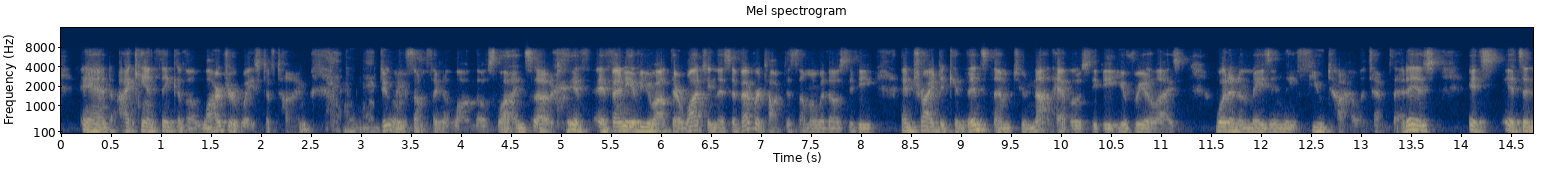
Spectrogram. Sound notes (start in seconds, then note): 2.5 laughing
